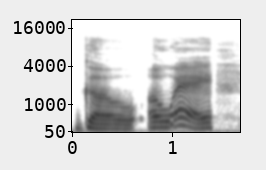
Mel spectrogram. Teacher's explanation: It becomes go away using a W to bridge the gap.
